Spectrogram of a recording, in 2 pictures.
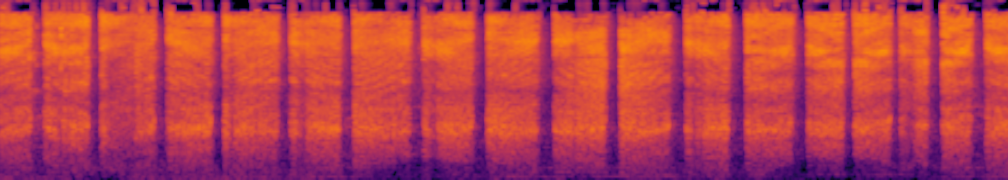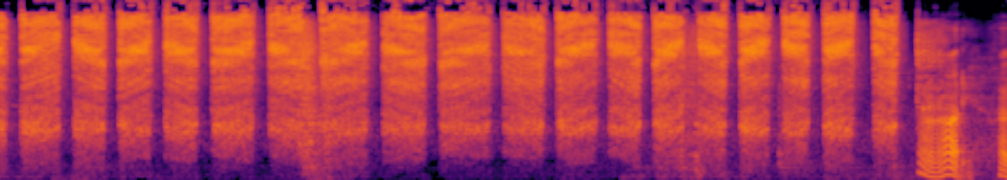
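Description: Spray can laying a thicker clear coat onto exhaust tips, dozens of short even hissing bursts repeating rapidly and steadily, close and fairly loud, with no talking.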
